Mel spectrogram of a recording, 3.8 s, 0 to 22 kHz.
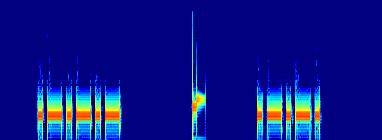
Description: Morse code, heard as a keyed tone, about 25 wpm, 700 Hz. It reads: . <AR>
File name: Single Punctuation-Prosign - Rapid-Fire - 25wpm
